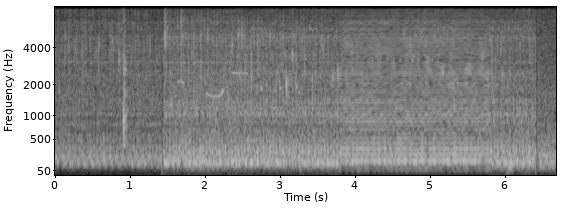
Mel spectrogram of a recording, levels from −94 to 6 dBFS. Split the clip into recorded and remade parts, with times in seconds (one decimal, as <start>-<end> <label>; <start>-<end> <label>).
0.0-3.8 recorded; 3.8-5.8 remade; 5.8-6.7 recorded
